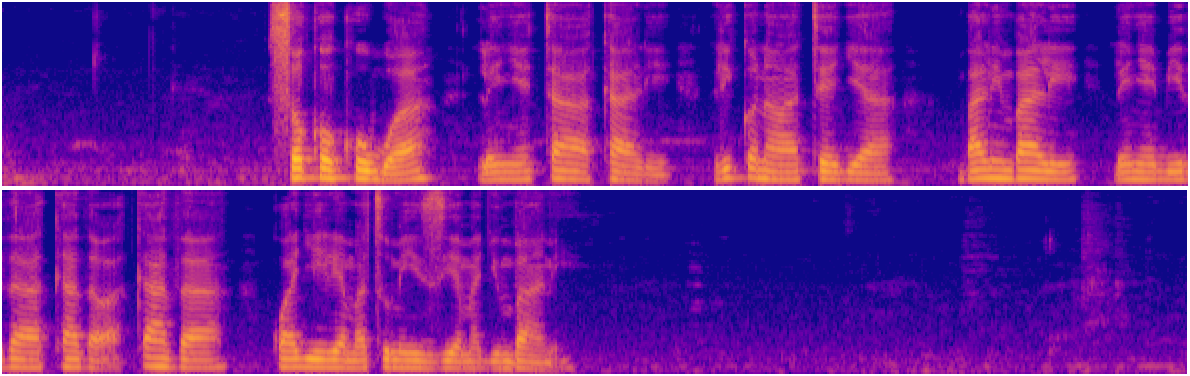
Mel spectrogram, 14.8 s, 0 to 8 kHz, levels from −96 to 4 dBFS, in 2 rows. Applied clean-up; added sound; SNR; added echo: none; none; none; none.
